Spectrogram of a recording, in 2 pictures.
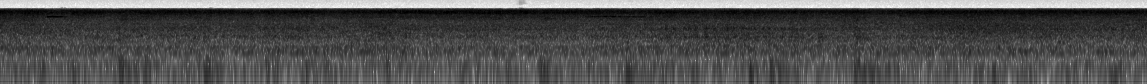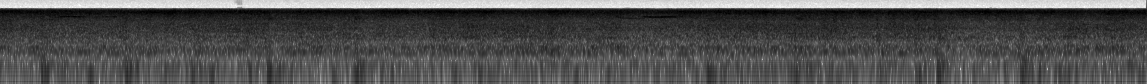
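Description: Freight train of coal gondola wagons rolling past at close range: a steady rumble of wheels on rail, with a short faint high squeak about every three seconds.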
